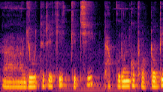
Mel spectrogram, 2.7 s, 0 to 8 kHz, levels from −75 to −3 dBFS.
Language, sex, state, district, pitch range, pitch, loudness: Odia, male, Odisha, Khordha, 115-140 Hz, 125 Hz, -17 LUFS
